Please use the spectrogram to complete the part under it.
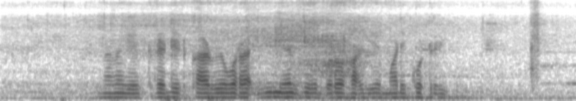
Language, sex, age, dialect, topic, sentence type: Kannada, male, 51-55, Central, banking, question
